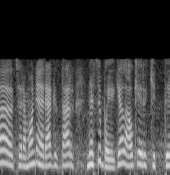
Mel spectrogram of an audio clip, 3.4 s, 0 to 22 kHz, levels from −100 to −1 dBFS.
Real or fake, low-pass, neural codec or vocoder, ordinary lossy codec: real; 5.4 kHz; none; MP3, 48 kbps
